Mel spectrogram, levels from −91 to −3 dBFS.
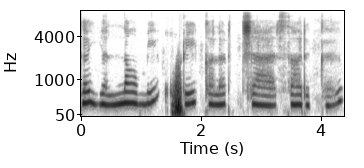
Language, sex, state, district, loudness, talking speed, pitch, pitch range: Tamil, female, Tamil Nadu, Nilgiris, -23 LUFS, 70 wpm, 260 Hz, 245-285 Hz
